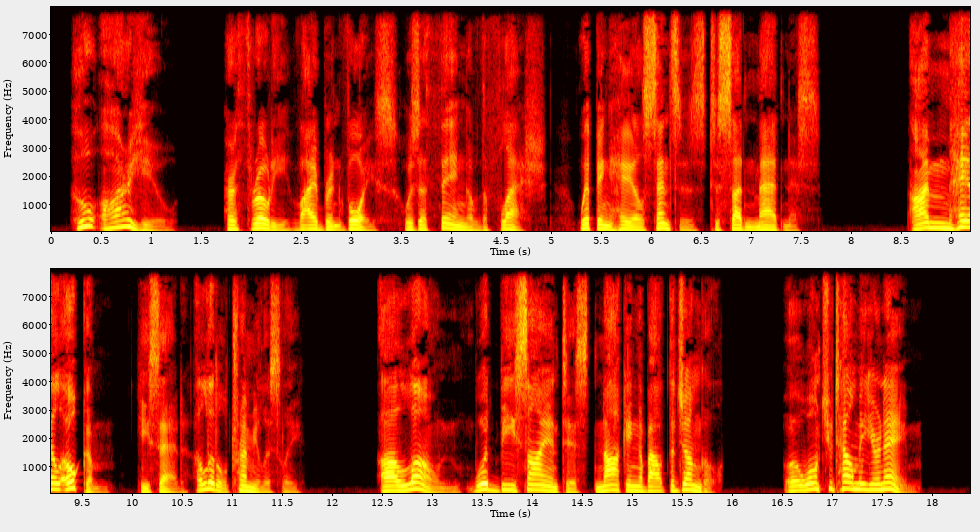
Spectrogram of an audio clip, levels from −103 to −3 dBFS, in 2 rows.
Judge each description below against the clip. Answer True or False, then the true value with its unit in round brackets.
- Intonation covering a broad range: True (8.8 semitones)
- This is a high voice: False (145 Hz)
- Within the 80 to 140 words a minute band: True (135 wpm)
